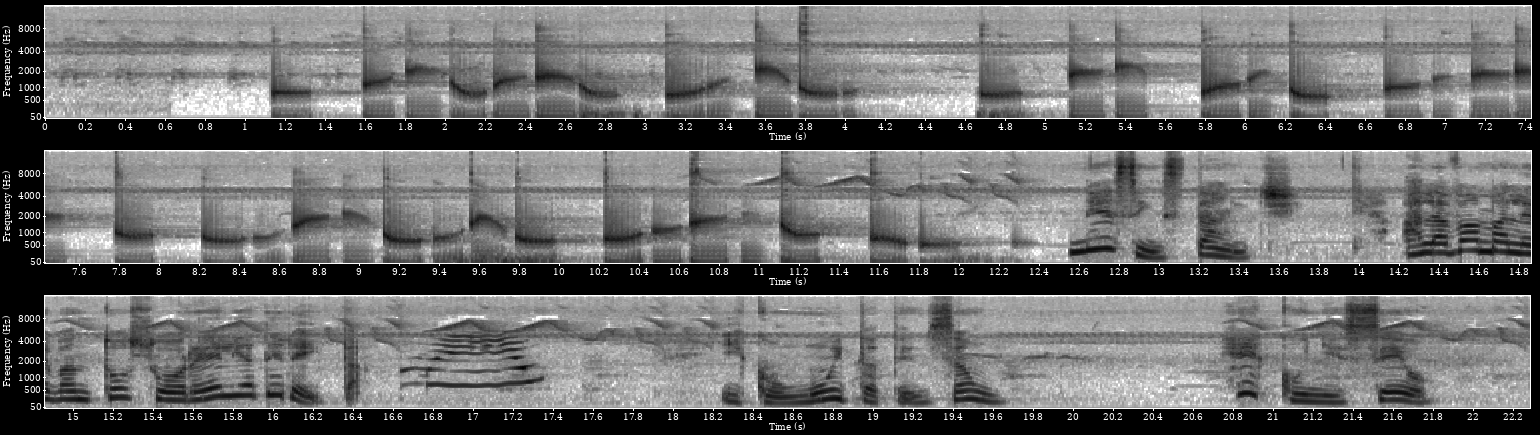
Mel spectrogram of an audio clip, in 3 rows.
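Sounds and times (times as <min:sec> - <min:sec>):
bubbling gurgling blips over a telephone line: 0:01.2 - 0:12.4
speech: 0:01.8 - 0:02.6, 0:12.8 - 0:16.4, 0:18.3 - 0:19.8, 0:20.8 - 0:21.9.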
